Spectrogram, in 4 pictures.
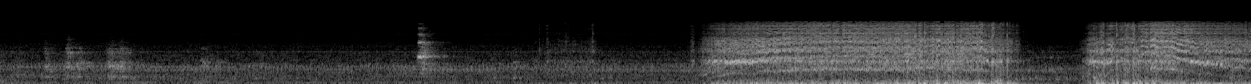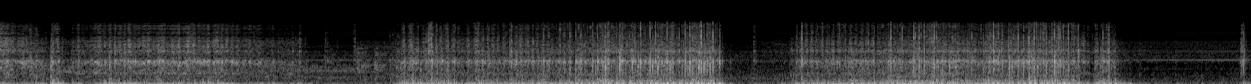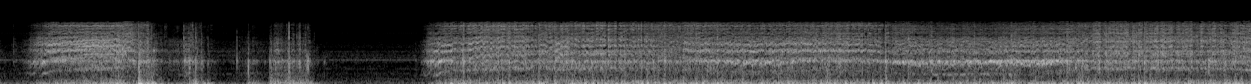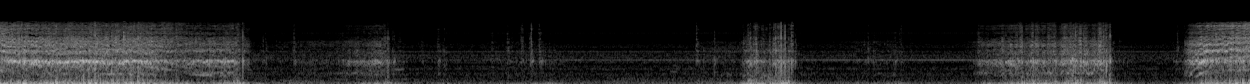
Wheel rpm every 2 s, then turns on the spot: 0, 0, 0, 70, 170, 80, 40, 30, 30, 30, 30, 30, 50, 40, 60, 190, 160, 140, 180, 100, 20, 0, 10, 20, 70.
16-24 26-28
